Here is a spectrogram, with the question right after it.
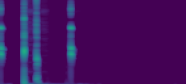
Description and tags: clean percussion rhythm modelled on the tick tock of a clock
tock, drum, clean, clock, percussion, tick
